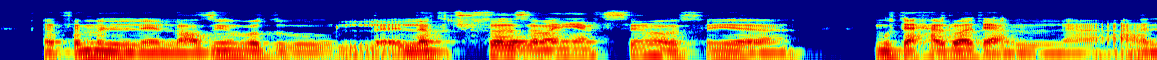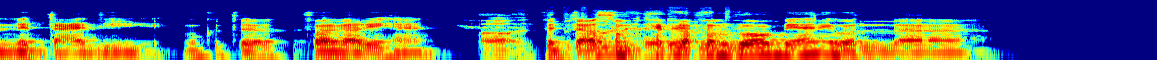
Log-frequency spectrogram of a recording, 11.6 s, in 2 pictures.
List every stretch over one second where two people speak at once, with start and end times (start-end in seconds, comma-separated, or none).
8.5-9.7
